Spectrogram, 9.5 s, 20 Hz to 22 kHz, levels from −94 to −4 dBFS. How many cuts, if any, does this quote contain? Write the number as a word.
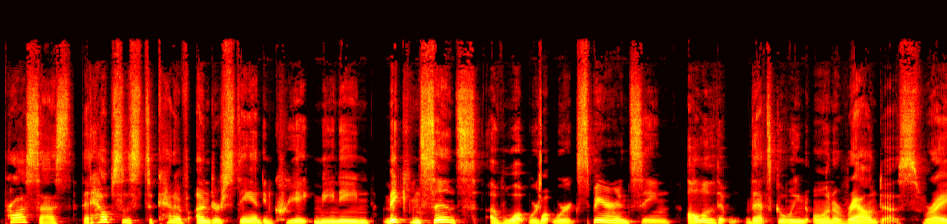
four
